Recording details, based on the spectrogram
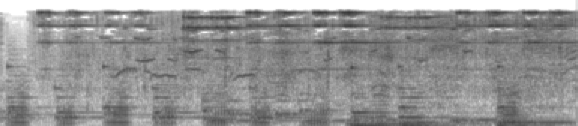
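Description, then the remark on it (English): Several bicycle bells ring at once, a loud, busy clamour of overlapping metallic dings and trills that carries on steadily throughout, with a rhythmic thumping underneath and no one speaking. “Who's got the loudest bell?”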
